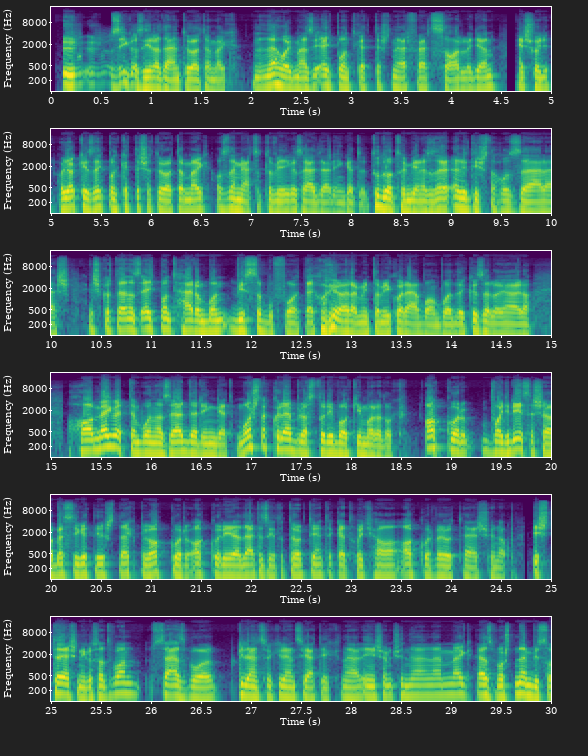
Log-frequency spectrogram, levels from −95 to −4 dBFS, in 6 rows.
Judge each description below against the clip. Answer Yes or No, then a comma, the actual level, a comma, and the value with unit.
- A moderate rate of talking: No, fast, 190 wpm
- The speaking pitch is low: Yes, low, 125 Hz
